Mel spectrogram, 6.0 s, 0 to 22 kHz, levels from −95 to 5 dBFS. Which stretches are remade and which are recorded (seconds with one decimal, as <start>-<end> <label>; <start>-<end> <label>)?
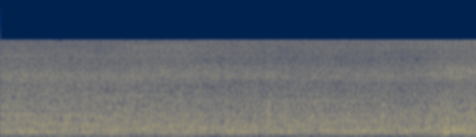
0.0-1.7 recorded; 1.7-2.9 remade; 2.9-6.0 recorded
